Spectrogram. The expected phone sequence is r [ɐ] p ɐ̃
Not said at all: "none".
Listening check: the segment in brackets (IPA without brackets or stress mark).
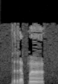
ɐ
